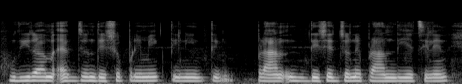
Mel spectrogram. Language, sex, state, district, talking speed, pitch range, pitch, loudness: Bengali, male, West Bengal, Kolkata, 130 wpm, 160-175 Hz, 165 Hz, -20 LUFS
